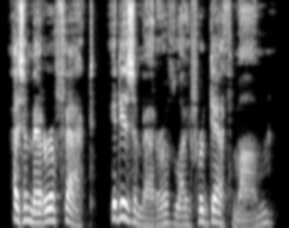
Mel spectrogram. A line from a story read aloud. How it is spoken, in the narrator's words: the commander said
